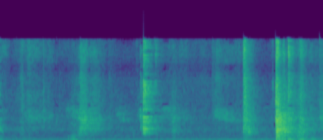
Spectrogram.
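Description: Cutlery clinking against plates and dishes at a meal table: a few separate clinks, then a louder clatter near the end, over a steady low hum.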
